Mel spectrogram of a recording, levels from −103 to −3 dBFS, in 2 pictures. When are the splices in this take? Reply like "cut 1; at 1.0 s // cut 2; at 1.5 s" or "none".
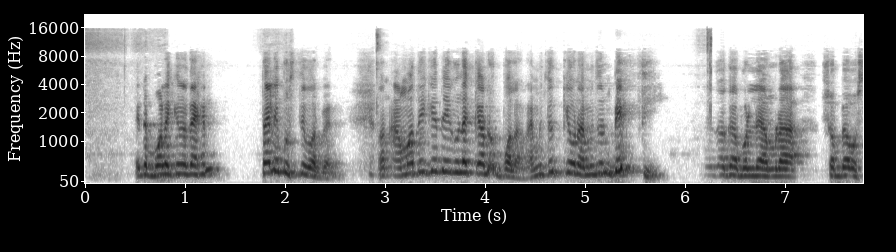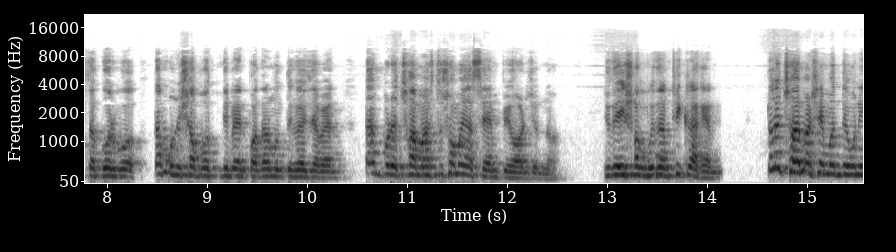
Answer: cut 1; at 6.4 s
